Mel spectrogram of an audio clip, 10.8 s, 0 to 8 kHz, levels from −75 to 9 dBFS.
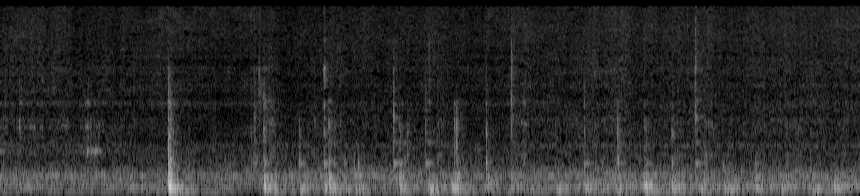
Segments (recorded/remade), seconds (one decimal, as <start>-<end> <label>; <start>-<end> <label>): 0.0-1.7 recorded; 1.7-3.3 remade; 3.3-5.7 recorded; 5.7-6.4 remade; 6.4-10.8 recorded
